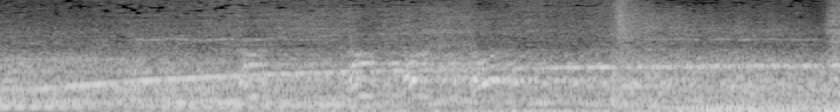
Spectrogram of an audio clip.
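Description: Instrumental background music with held synth notes and a sliding tone that rises over the first two seconds, over a deep bass that swells about three seconds in.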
